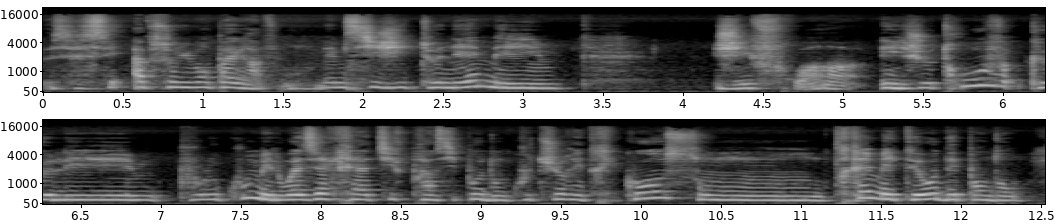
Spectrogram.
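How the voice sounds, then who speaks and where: A woman's voice: mid-range voice, measured pace, a little mellow. A middle-aged woman, chatting casually about her sewing and knitting projects, full of fillers and restarts. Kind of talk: casual chat to camera.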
